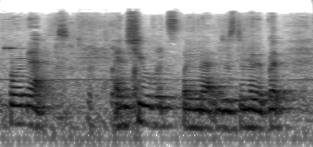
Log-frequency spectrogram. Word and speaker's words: Bronette: Her name is Bronette. Many of you might think that, oh, Storm, you're pronouncing that wrong, as I often do many words, but it's not Bronet, it's Bronette.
